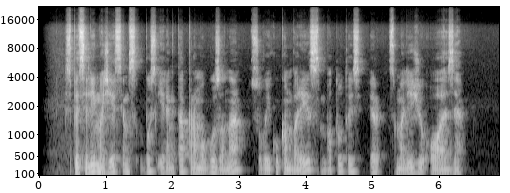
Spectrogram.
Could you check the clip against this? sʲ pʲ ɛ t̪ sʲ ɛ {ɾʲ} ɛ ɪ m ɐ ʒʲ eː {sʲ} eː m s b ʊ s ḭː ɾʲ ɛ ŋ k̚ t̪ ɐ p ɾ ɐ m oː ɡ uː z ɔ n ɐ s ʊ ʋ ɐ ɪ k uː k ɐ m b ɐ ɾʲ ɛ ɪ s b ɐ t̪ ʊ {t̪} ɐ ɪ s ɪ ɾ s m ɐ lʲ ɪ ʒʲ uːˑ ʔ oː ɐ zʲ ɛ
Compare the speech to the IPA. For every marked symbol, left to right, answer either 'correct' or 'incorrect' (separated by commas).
incorrect, correct, correct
